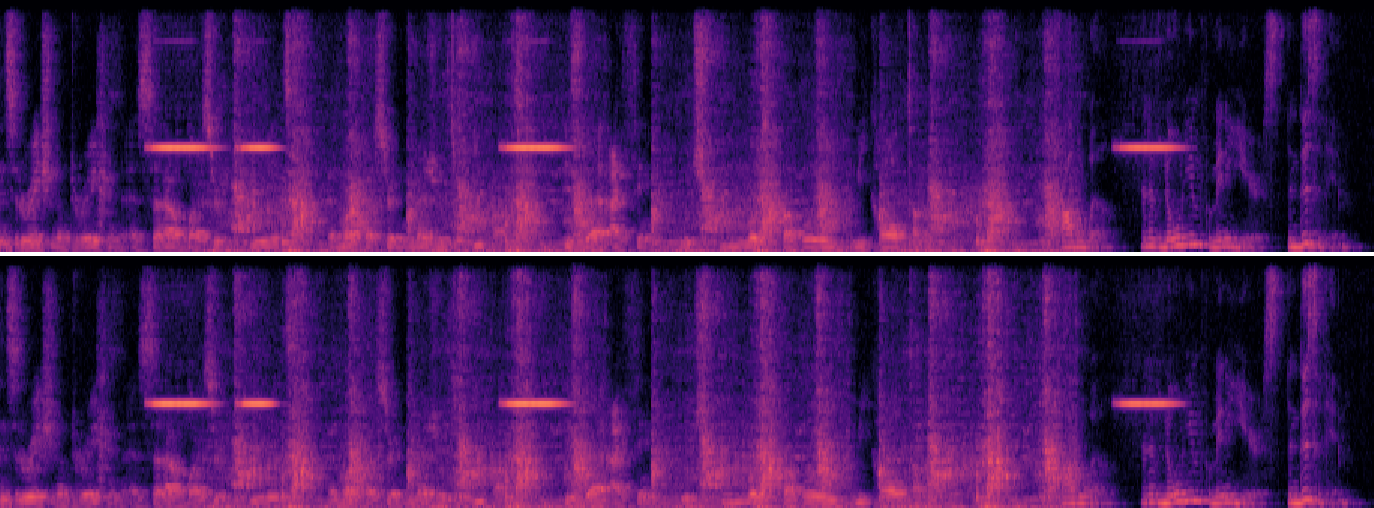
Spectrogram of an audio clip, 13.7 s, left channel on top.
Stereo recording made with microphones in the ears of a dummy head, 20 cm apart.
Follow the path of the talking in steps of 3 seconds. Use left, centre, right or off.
left, left, left, left, centre.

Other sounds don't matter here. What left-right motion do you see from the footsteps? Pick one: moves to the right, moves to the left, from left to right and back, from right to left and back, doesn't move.
moves to the right.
